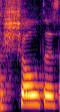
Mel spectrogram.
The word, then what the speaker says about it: shoulder: release my shoulder tension bear in mind how I'm pronouncing that shoulder shoulder a lot of my students recently have been struggling with this dark l sound a dark L is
